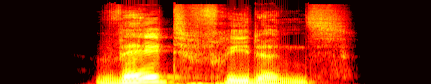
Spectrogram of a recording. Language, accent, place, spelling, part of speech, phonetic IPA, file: German, Germany, Berlin, Weltfriedens, noun, [ˈvɛltˌfʁiːdn̩s], De-Weltfriedens.ogg
- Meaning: genitive singular of Weltfrieden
